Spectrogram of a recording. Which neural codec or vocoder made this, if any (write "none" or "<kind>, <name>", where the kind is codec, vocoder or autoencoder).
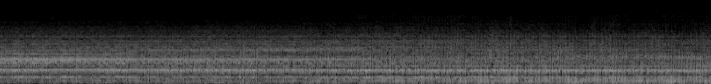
vocoder, WaveNeXt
